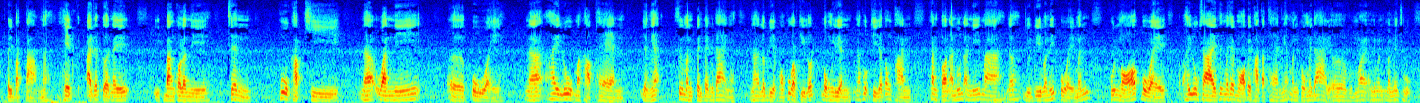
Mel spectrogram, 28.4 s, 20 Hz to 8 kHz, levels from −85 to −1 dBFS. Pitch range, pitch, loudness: 105-130 Hz, 115 Hz, -22 LUFS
